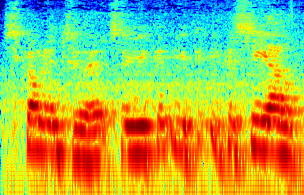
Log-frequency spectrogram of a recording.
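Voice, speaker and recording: A man giving an informal software demonstration to a group, explaining step by step with some hesitation and self-correction. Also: fairly high pitch, quick pace. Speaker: presenter at an amateur radio club. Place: indoor club meeting room. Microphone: distant room microphone. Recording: echoey room, distant mic, faint noise.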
